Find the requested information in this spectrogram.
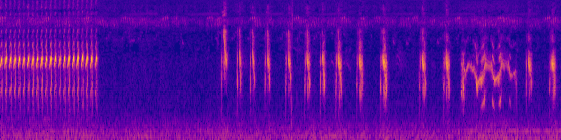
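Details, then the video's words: Bush quail giving a fast high pulsed trill that stops abruptly. After a pause comes a run of short, sharp, evenly spaced notes broken by one quick warbling, wavering phrase. "bush quail sound"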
